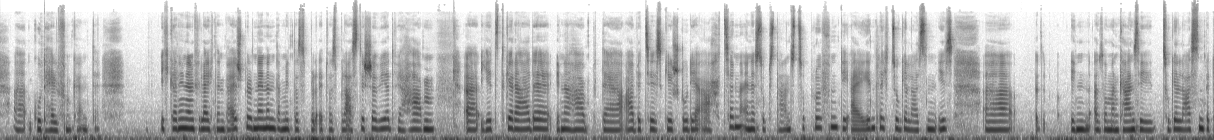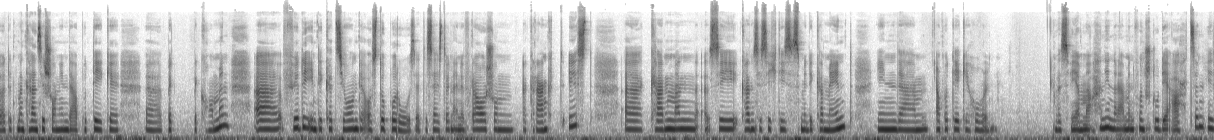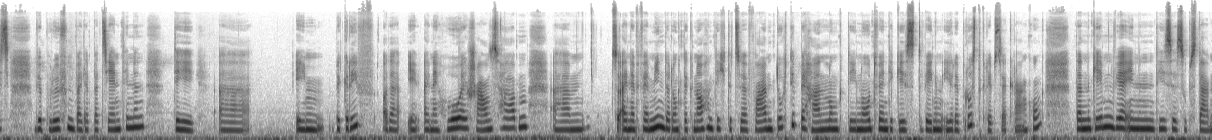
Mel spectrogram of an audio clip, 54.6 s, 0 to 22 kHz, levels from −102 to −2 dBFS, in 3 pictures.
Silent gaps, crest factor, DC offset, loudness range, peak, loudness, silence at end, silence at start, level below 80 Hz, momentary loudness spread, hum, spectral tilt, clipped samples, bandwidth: none; 18 dB; under 0.1%; 5 LU; -10 dBFS; -27 LUFS; 0 s; 0 s; -42 dBFS; 11 LU; none; -4 dB/octave; under 0.1%; 19.5 kHz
